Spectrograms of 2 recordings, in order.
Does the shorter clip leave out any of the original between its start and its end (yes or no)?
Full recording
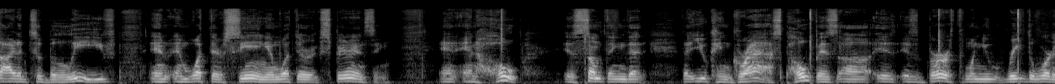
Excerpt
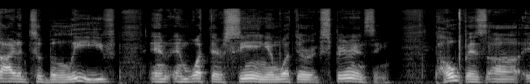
yes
